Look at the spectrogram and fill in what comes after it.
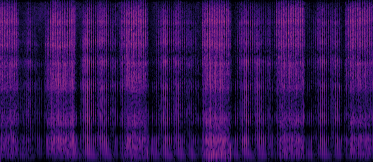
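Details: Close, rumbling cat purr made of grainy pulsed bursts, each lasting about half a second to a second with brief gaps between breaths, keeping an even rhythm throughout.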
